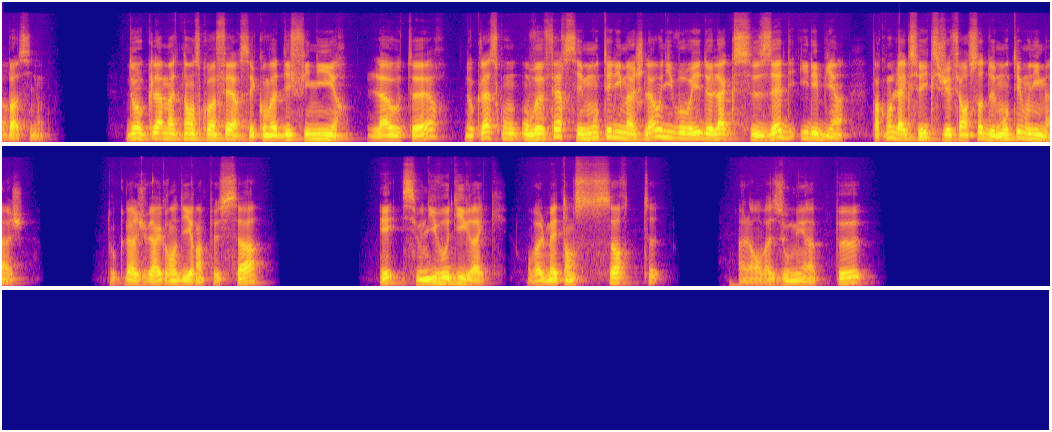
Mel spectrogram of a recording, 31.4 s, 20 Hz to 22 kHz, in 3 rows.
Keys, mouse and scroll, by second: 3.7-5.5 scroll down 1, 5.5 scroll down 1, 5.8 scroll up 2, 6.8-8.7 scroll down 2, 8.7 scroll down 1, 11.9-13.7 drag, 13.3 scroll down 2, 13.4-15.7 middle drag, 14.7-16.7 drag, 18.0-19.8 scroll up 1, 19.8-22.4 middle drag, 26.4-28.2 drag, 28.7-31.4 drag.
